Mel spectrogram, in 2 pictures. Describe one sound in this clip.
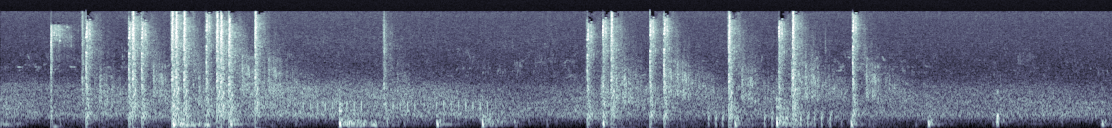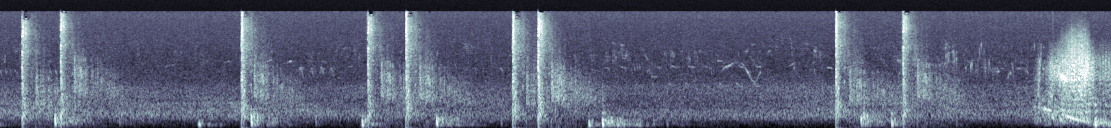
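Explosions boom and rumble in the distance, again and again.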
